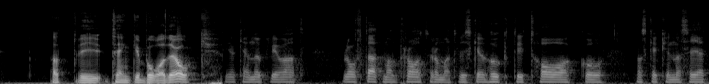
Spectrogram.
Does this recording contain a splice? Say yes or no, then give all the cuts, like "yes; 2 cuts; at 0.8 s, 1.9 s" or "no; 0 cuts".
yes; 1 cut; at 2.2 s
